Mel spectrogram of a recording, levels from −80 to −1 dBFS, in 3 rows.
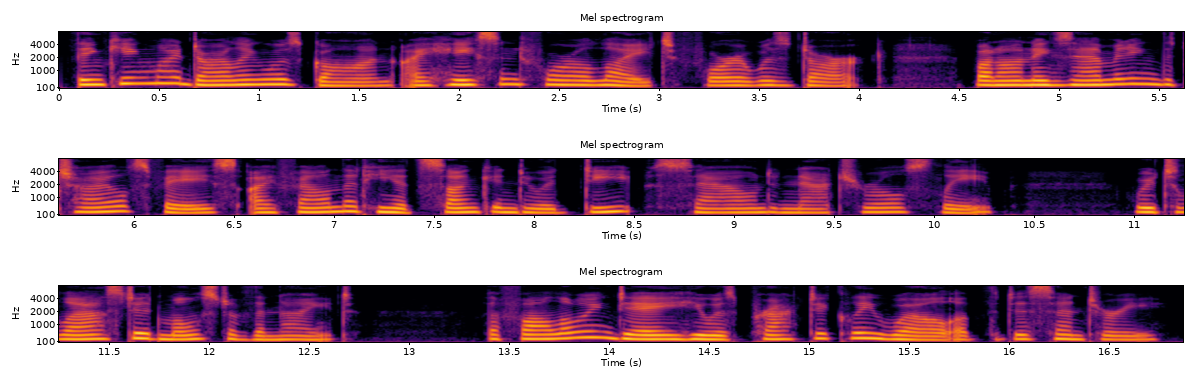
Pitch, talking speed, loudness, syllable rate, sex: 225 Hz, 170 wpm, -16 LUFS, 4.5 syllables/s, female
